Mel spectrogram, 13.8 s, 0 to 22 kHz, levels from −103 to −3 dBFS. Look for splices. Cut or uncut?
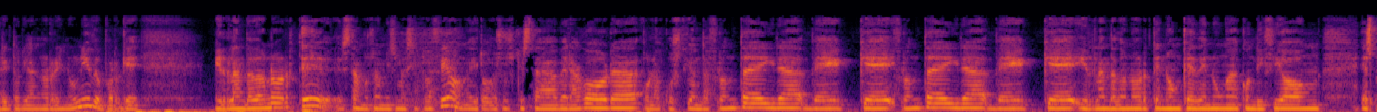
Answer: cut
